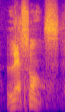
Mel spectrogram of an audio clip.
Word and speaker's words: l'essence: And if you're talking about like proper, you'd be like, there's a little L in front of it that you barely pronounce if you're speaking French, l'essence, which means the essence, the gasoline, the petrol.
